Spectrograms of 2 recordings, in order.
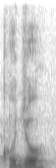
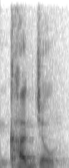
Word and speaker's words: Kojo: You have in Ghana, you have people's name like Kojo. And then there was in Europe, or Europeans, or people who can't pronounce the name, they say Kajo. It's a wrong tone.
